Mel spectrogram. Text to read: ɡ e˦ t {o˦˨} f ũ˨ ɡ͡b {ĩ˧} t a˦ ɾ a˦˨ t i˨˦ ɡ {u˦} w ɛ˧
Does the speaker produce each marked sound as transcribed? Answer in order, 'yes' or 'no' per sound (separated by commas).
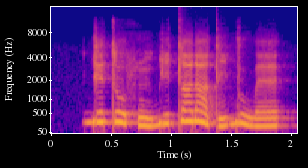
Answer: yes, no, no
